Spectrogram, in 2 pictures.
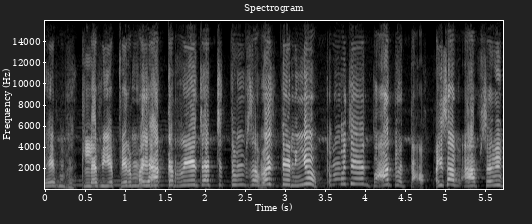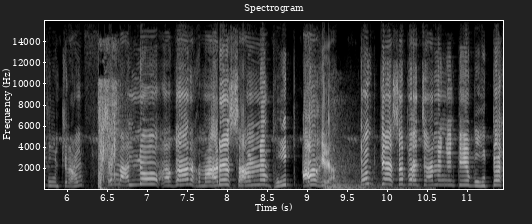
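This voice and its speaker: A woman uses a put-on character voice at an extremely high pitch. She speaks with hardly any pauses. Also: moderate pace. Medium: comedy sketch. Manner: chatty, stammering, curious.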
